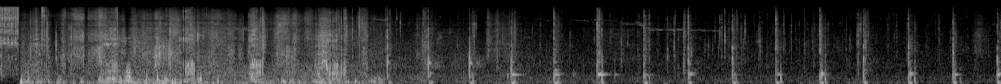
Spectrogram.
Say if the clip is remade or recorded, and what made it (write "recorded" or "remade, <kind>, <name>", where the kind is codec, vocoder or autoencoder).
recorded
